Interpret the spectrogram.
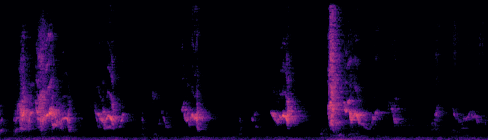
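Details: Relaxed budgerigar chatter: short bursts of gritty warbling and squeaky notes about once a second, with quiet gaps, then a louder scratchy burst.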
